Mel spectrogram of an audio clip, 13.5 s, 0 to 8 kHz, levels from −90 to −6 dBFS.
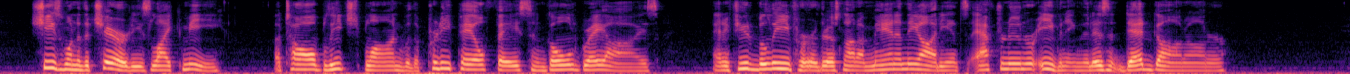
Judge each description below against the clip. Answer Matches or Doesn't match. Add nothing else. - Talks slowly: Doesn't match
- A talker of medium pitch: Matches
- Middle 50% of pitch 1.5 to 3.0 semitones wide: Doesn't match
